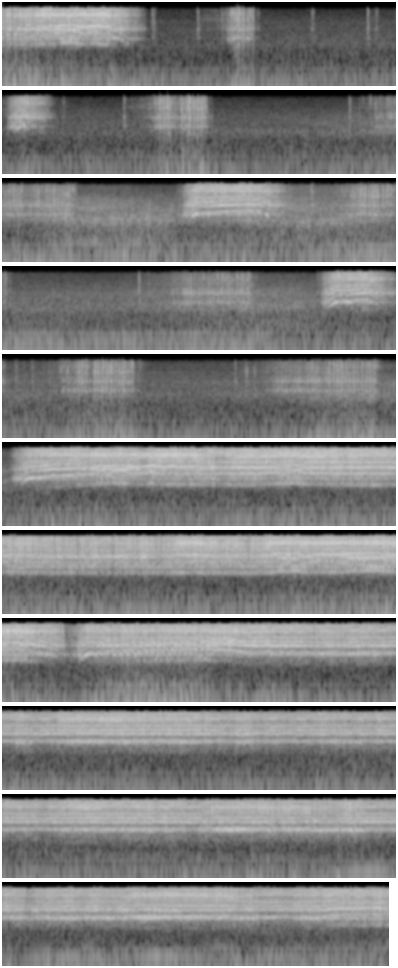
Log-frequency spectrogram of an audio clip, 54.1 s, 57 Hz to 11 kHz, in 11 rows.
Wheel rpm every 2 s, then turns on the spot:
140, 10, 10, 10, 0, 20, 90, 10, 20, 50, 20, 10, 100, 200, 200, 200, 200, 140, 180, 170, 160, 160, 160, 160, 160, 160, 170.
2-4 6-8 10-12 14-18 20-24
